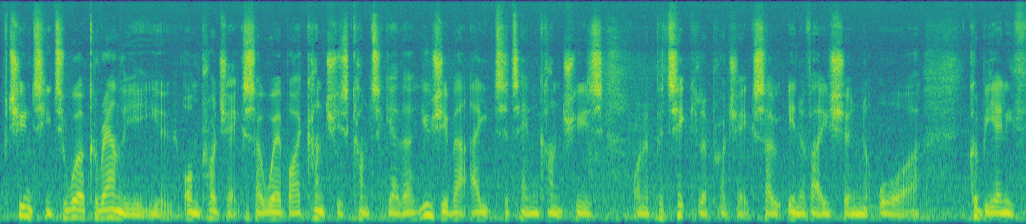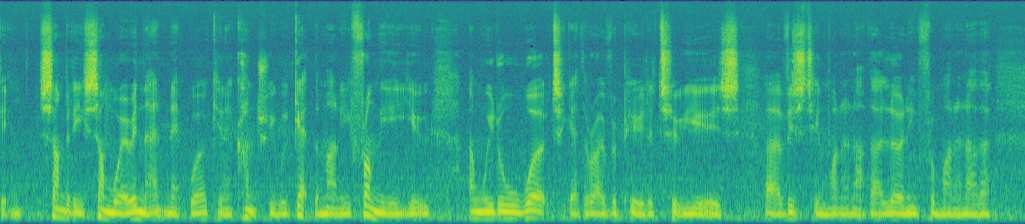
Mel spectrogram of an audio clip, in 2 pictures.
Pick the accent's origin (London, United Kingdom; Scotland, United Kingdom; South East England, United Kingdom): London, United Kingdom; now in Leicester, United Kingdom; I'm a Londoner, you can probably tell, but that was in Leicester. Had my family here.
